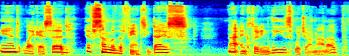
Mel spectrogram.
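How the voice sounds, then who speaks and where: A quiet man talks at a fairly slow pace, with vocal fry and very wide pitch swings. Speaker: tabletop gaming youtuber. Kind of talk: solo wargame playthrough commentary. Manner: quiet, low energy.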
